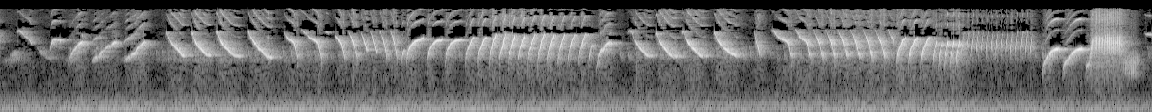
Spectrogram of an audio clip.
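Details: Canary song used as a tutor recording for young canaries learning to sing, with sharp chirps and rolls: long runs of rapid repeated high syllables, upswept notes and dense trills shifting from tour to tour, ending in a brief buzzy burst.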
